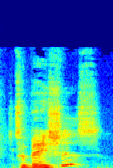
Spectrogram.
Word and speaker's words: sebaceous: How do you spell it? S-E-B-A-C-E-O-U-S. Sebaceous?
